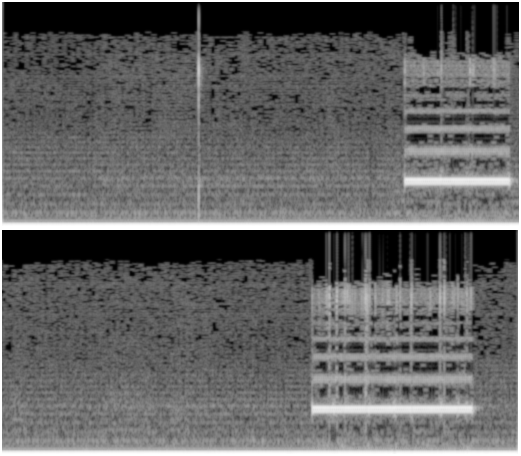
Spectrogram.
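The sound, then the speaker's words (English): Touch-tone keypad tones as a number is dialed to a time-and-temperature phone line in Las Vegas, heard as two separate bursts of quick dialing beeps over a steady background hiss. “so I'm gonna go ahead and dial that one up now.”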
